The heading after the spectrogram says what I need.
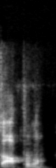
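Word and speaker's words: OptiML: i m l right spelled uh spelled that way and pronounced optimal and uh so it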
